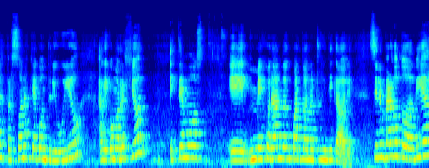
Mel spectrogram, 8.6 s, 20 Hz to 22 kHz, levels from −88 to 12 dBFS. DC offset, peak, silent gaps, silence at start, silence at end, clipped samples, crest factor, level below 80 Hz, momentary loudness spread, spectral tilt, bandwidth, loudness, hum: under 0.1%; -14 dBFS; none; 0 s; 0 s; under 0.1%; 14 dB; -64 dBFS; 11 LU; -4 dB/octave; 12.5 kHz; -28 LUFS; none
